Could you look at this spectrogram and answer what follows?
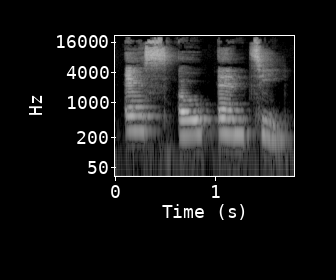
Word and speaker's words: sont: The spelling is O-N-T, S-O-N-T, or V-O-N-T. But the T is always silent, and also the sound is kind of nasal.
